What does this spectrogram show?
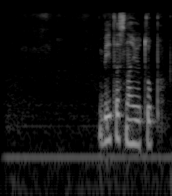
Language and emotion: Russian, neutral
